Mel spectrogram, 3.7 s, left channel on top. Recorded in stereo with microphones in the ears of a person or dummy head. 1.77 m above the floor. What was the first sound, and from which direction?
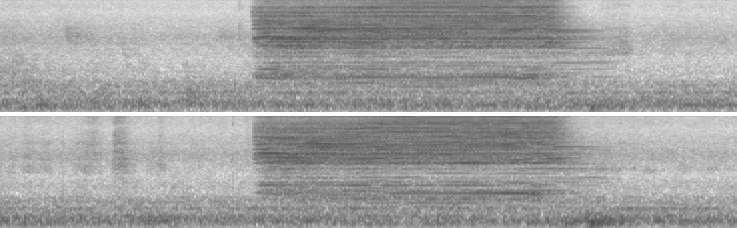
Sawing, 55° left (ahead or behind).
